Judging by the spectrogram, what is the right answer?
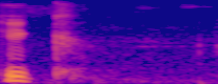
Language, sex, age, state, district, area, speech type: Santali, male, 30-45, West Bengal, Bankura, rural, read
